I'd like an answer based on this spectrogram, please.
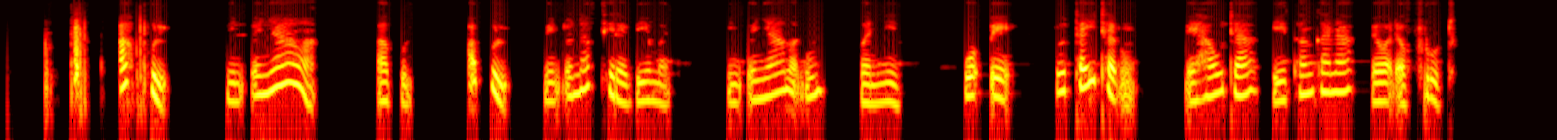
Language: Fula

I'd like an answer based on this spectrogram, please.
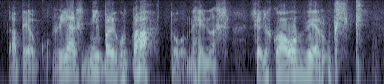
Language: Finnish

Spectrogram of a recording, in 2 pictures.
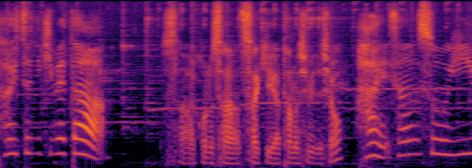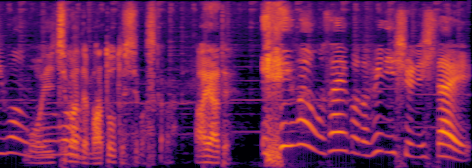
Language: Japanese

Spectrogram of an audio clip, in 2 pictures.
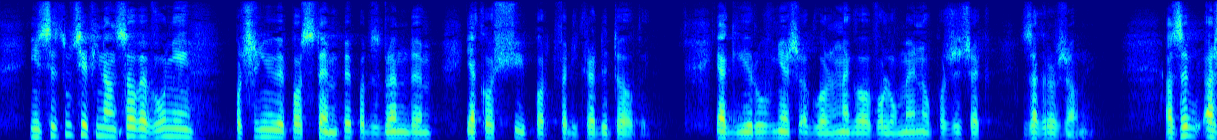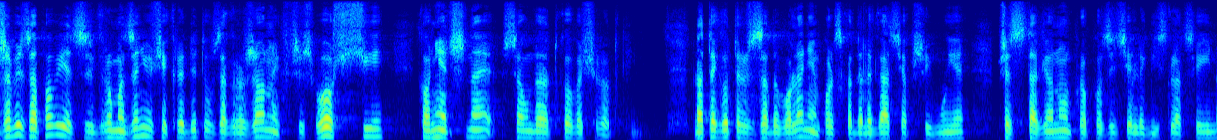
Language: Polish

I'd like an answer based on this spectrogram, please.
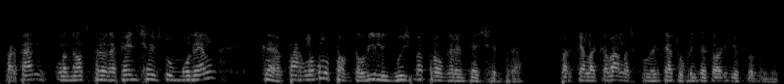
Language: Catalan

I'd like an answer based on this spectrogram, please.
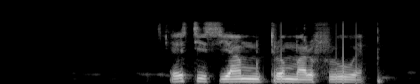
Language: Esperanto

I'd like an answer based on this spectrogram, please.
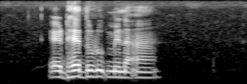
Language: Santali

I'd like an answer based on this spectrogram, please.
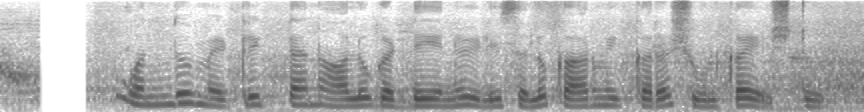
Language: Kannada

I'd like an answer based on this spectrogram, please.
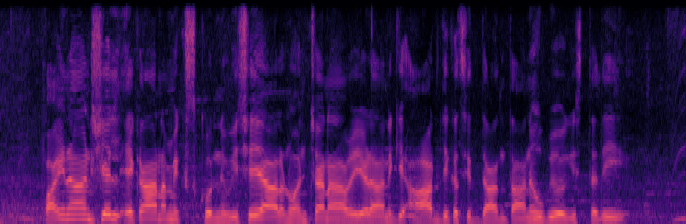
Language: Telugu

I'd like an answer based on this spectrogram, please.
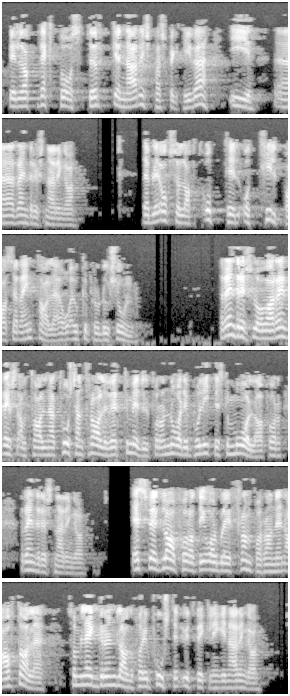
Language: Norwegian Nynorsk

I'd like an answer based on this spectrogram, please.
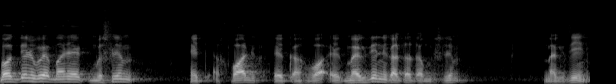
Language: Urdu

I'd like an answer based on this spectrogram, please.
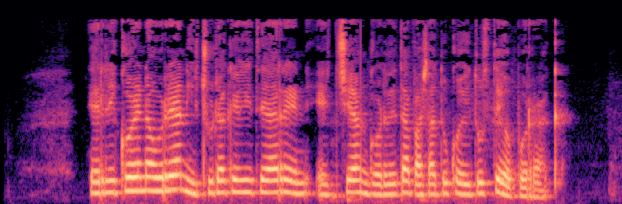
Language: Basque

